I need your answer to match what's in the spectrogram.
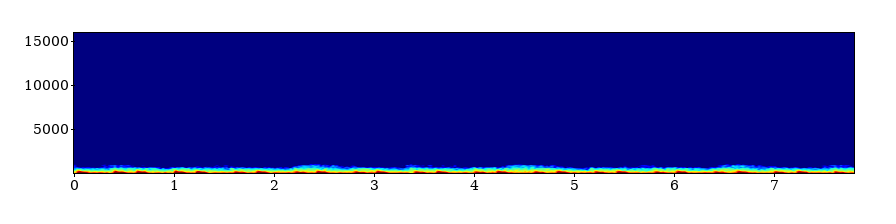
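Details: Ventricular septal defect murmur in a child: harsh murmur.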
